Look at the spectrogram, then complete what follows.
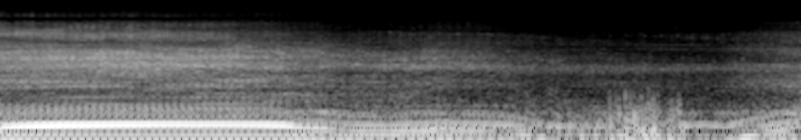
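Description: Snowplow pickup truck's engine working hard as it pushes snow, loud and steady for about three seconds, then easing to a lower, quieter running.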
